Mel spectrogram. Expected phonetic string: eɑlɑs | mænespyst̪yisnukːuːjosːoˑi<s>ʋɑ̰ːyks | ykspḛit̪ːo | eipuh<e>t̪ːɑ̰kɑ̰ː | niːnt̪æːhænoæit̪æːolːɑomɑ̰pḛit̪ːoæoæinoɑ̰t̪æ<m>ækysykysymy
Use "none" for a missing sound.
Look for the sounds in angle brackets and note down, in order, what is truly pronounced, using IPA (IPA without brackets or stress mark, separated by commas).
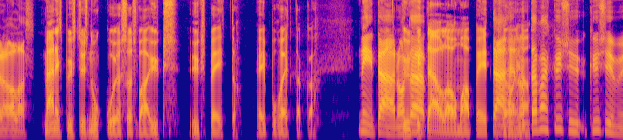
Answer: s, e, m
